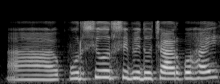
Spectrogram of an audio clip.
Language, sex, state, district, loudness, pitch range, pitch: Hindi, female, Bihar, Jahanabad, -17 LUFS, 260-295 Hz, 275 Hz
